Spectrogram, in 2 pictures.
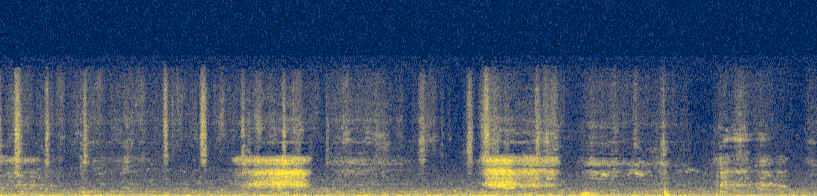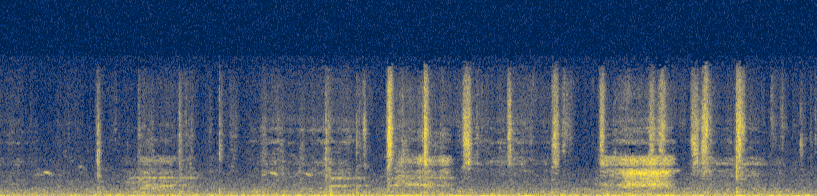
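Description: Trading cards slide and rustle against each other as they are flipped through by hand.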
